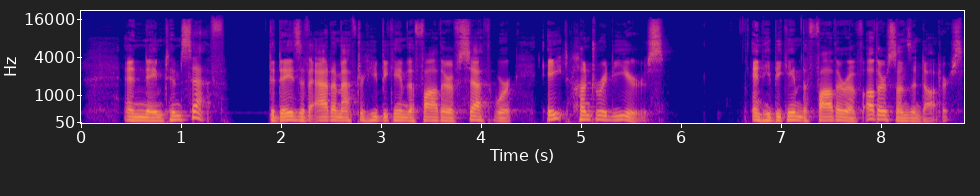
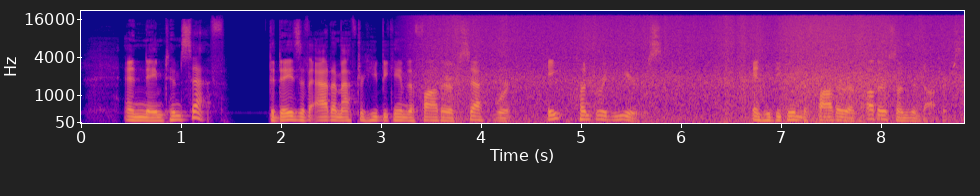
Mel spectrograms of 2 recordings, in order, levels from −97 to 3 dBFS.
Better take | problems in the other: first | hiss; loud; from 3.5 s on; 4 dB below the speech

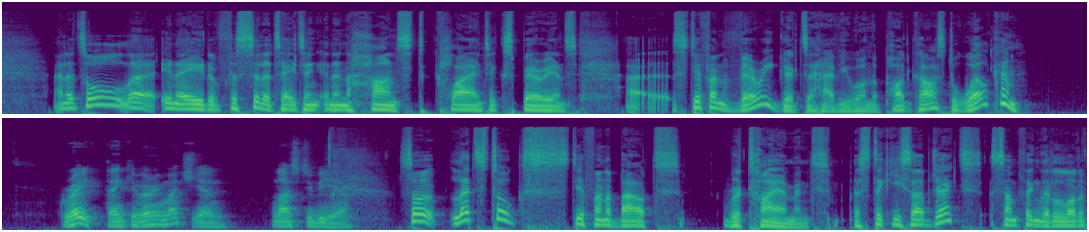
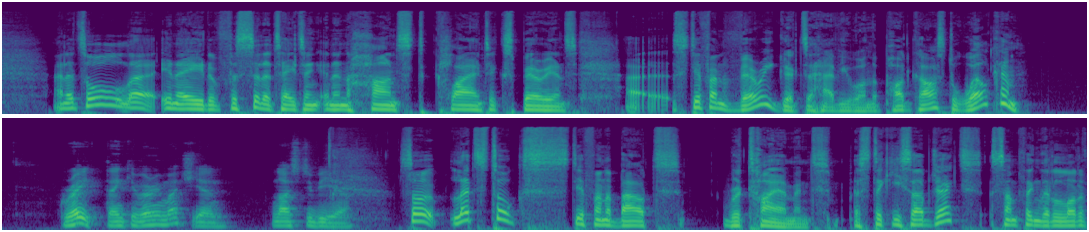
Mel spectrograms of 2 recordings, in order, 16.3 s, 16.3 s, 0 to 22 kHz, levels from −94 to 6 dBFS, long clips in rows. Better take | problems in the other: neither | none

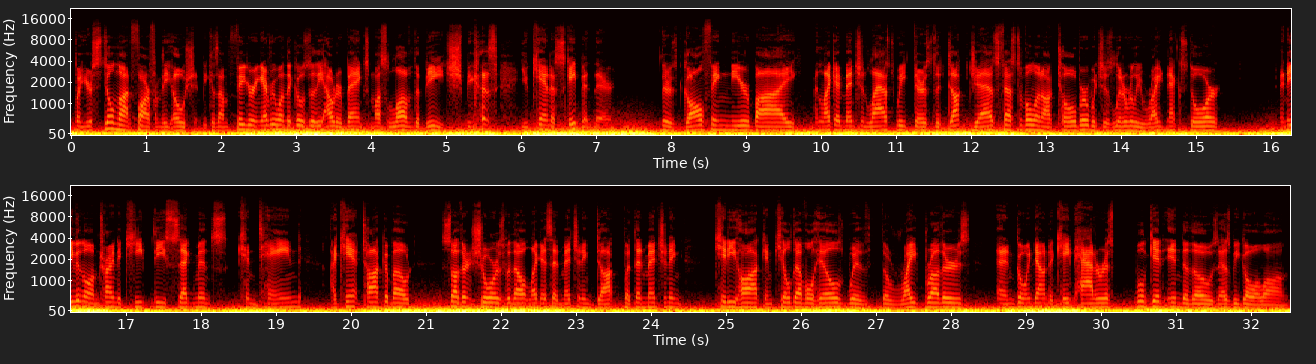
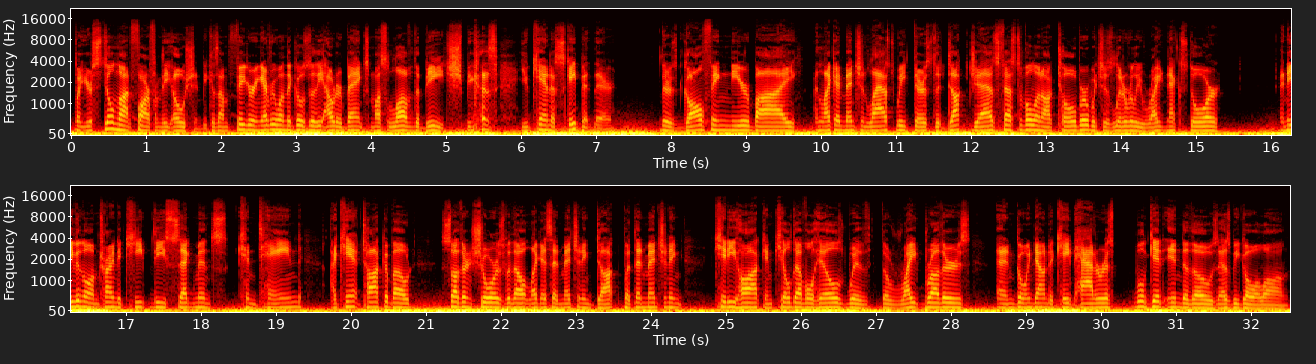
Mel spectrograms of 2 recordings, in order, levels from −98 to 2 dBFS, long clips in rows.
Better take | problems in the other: second | low rumble; loud; throughout; 8 dB below the speech; faint in the second

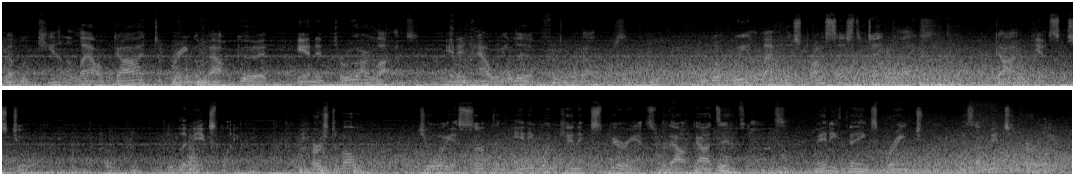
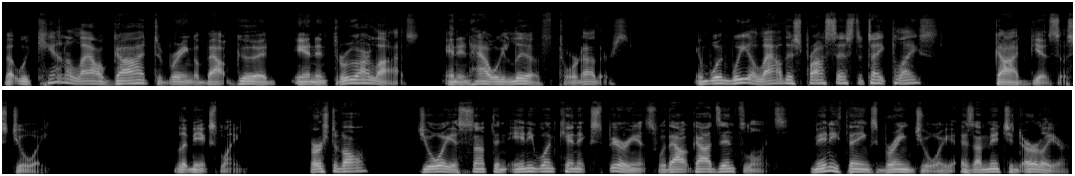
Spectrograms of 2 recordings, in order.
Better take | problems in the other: second | train or aircraft noise; very loud; throughout; 4 dB above the speech

